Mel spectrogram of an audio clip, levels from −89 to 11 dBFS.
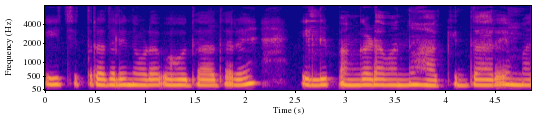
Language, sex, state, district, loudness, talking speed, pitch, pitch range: Kannada, female, Karnataka, Mysore, -14 LUFS, 85 wpm, 200 Hz, 195-215 Hz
